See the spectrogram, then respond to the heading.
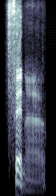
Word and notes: fino: British English

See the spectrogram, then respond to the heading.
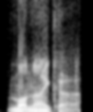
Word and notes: monniker: British English

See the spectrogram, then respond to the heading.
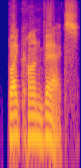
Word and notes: biconvex: American English

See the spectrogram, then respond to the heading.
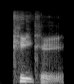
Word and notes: kiekie: British English

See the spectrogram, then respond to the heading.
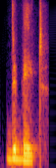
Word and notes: debate: Indian

